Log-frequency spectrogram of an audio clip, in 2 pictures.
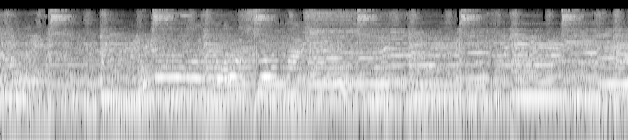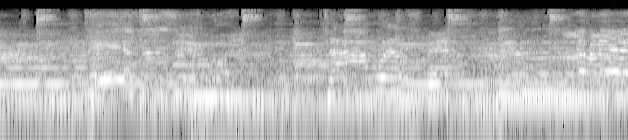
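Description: Live music through a PA loudspeaker: strummed acoustic guitar with a steady beat, in an instrumental stretch of the song with little or no singing.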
